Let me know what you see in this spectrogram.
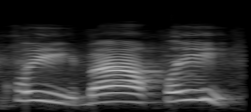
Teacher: با کھڑا زبر ہے لمبا، قاف موٹا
